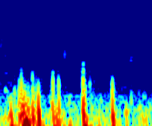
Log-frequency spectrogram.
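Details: Two-month-old infant with hiccups that take over the whole body, no longer daily: muffled low jolts repeating at uneven intervals.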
